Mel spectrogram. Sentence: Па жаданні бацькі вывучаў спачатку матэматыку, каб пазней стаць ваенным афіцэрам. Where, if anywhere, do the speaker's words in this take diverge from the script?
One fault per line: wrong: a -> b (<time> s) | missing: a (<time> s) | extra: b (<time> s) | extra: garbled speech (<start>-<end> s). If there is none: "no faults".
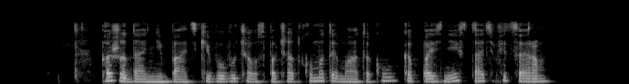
missing: ваенным (5.0 s)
